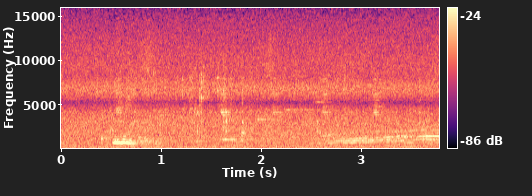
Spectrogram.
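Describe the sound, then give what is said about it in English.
A cat in heat yowls faintly: a short wavering cry, then a longer, rising drawn-out wail against steady low background noise. “What's that noise? It's a cat. In heat.”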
